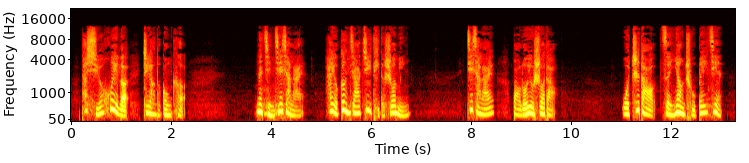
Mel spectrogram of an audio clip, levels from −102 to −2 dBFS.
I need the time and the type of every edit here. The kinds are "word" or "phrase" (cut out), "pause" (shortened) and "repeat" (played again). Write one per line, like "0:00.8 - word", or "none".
none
